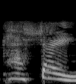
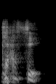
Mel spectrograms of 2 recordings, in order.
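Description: First: The word ends with an 'ay' sound. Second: The word ends with an 'it' sound. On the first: This is the standard pronunciation of the word. "it's probably supposed to be cachet" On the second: The character has an accent and learned the word from print. "because he's got an accent, he probably pronounces it cash it"

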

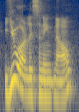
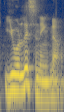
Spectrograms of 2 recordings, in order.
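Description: No difference in how they are said.

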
